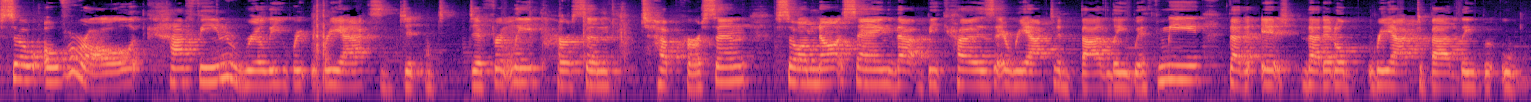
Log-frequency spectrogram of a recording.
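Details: Adult woman who stutters; she says caffeine worsens her anxiety and stutter, recently gave up coffee but still drinks tea and decaf; stuttering.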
